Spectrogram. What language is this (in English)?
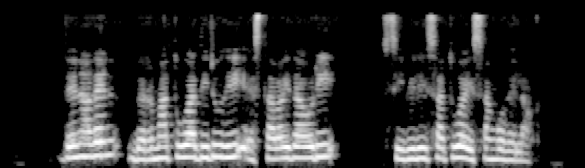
Basque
